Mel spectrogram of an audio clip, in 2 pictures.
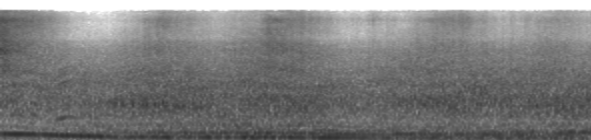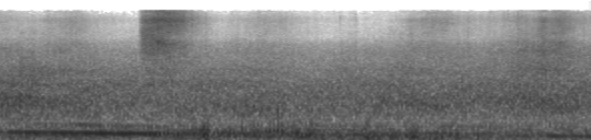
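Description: Track-day cars driving past at speed along a race circuit's straight, one after another; their engine notes drop in pitch as each goes by, with one passing just after the start and another around six to seven seconds in.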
